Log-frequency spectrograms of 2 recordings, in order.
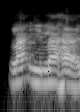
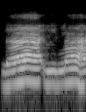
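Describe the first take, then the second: First: The vowel in la is said short. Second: The vowel in la is held long. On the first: Indeed there is a god. The speaker calls it wrong. "la-nya dibaca pendek" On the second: There is no god. The speaker calls it right. "Dua harokat boleh nggak?"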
